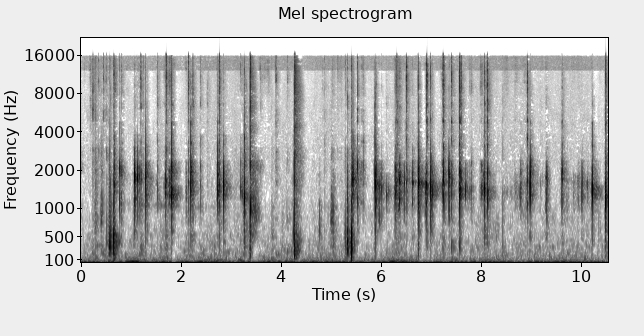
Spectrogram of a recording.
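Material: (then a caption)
Plastic. A small, hollow red-and-white plastic gacha capsule shaped like a Poke Ball is held in the hand and roughly tapped with short nails and fingertips. Dozens of quick, irregular taps give crisp clicks with a hollow, ringing plastic tone in the mid range, plus a few sharper, brighter knocks. Each tap dies away almost instantly against a faint low background rumble.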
